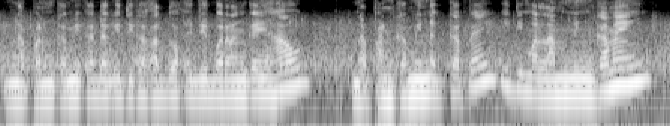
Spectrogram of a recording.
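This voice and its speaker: A man's voice: on the high side, expressive, a little fast. A man acting an eager, deferential village helper in a drama serial, full of interjections. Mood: respectful, relieved. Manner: interjection-filled, respectful. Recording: noisy ambient backdrop.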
